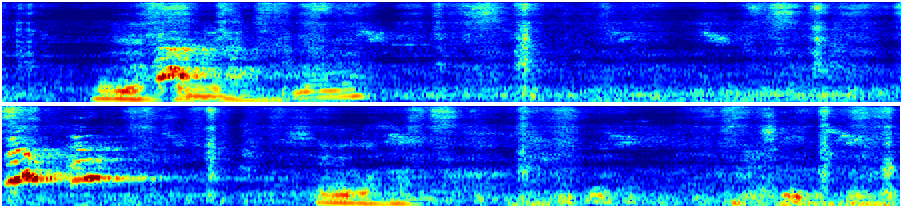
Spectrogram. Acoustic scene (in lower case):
residential area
